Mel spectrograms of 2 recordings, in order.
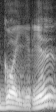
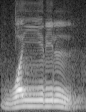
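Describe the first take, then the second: First: The first consonant is a hard stopped g. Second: The first consonant flows smoothly without breathiness. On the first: The speaker calls it wrong. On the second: The speaker calls it right.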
